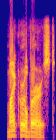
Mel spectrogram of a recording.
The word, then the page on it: microburst: American English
